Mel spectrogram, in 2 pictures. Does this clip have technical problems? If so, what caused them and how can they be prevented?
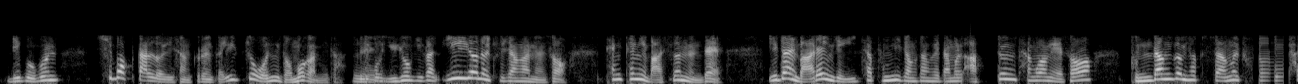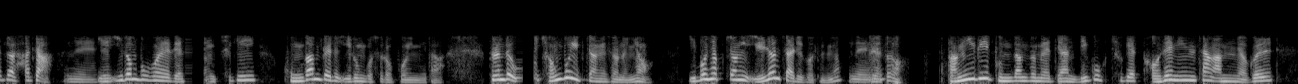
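Yes. Throughout, the speech is muffled and hoarse, with nothing above 4 kHz and consonants smeared together. This is G.723.1 codec damage, and it is heavy here, which fits a G.723.1 stream at about 6.3 kbit/s. At that rate, 30 ms frames carry a slowly updated vocal model that cannot follow fast articulation, so crisp transitions blur. A wideband codec such as Opus or G.722 at a higher bitrate would prevent it.

Four times, the voice turns into a buzzy, fading tone or coloured noise and stays weak for a moment afterwards. This happens from 12.47 to 12.93 s, where about 330 ms is lost across a 420 ms stretch with the longest gap 120 ms, and from 14.84 to 15.12 s and 18.14 to 18.38 s, about 180 ms each. It happens again from 21.86 to 22.52 s, where 360 ms is lost across 600 ms with the longest gap 210 ms. This is VoIP packet loss concealed by the speech codec. The decoder keeps repeating its last pitch and filter at falling gain, and because each frame builds on the last, it needs time to recover once packets return. 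A jitter buffer, forward error correction or a more reliable network path would prevent it.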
